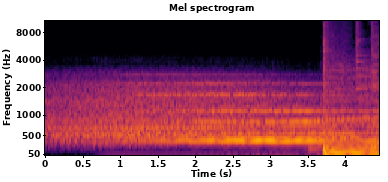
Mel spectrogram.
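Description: Background music: a sustained ringing chord swells steadily louder from silence. Near the end, a beat with drum hits and heavy bass comes in.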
